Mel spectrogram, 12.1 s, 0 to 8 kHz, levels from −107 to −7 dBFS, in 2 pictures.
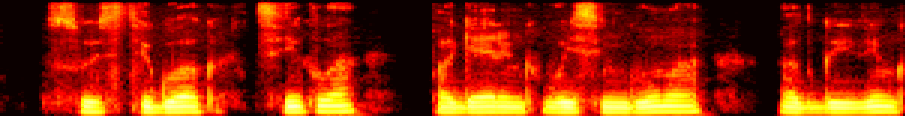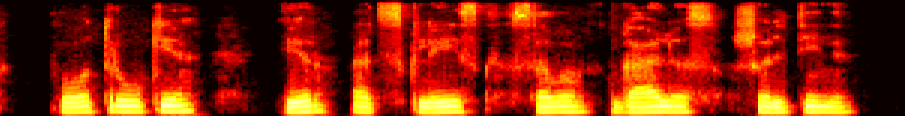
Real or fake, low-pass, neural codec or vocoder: real; 7.2 kHz; none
